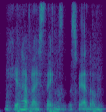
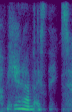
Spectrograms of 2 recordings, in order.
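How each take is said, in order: First: Barely breathed, fading out; fainter whisper. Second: Sigh, then whisper it hopelessly; breathy defeated whisper; resigned whisper. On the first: Streamer to chat, breathing the lament almost silently. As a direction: whisper it even softer, giving up. Repeated, even quieter, unvoiced. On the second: Streamer to chat, whispering a defeated lament. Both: Real, not acted.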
